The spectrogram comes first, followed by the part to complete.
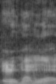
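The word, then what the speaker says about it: ʻOumuamua: Oumuamua. Oumuamua. Es una palabra hawaiana. Oumuamua. No me sale. Sí, más o menos. No sé cómo se dirá en hawaiano, pero bueno. No, lo hawaiano. estás pronunciando bien. Oumuamua.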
